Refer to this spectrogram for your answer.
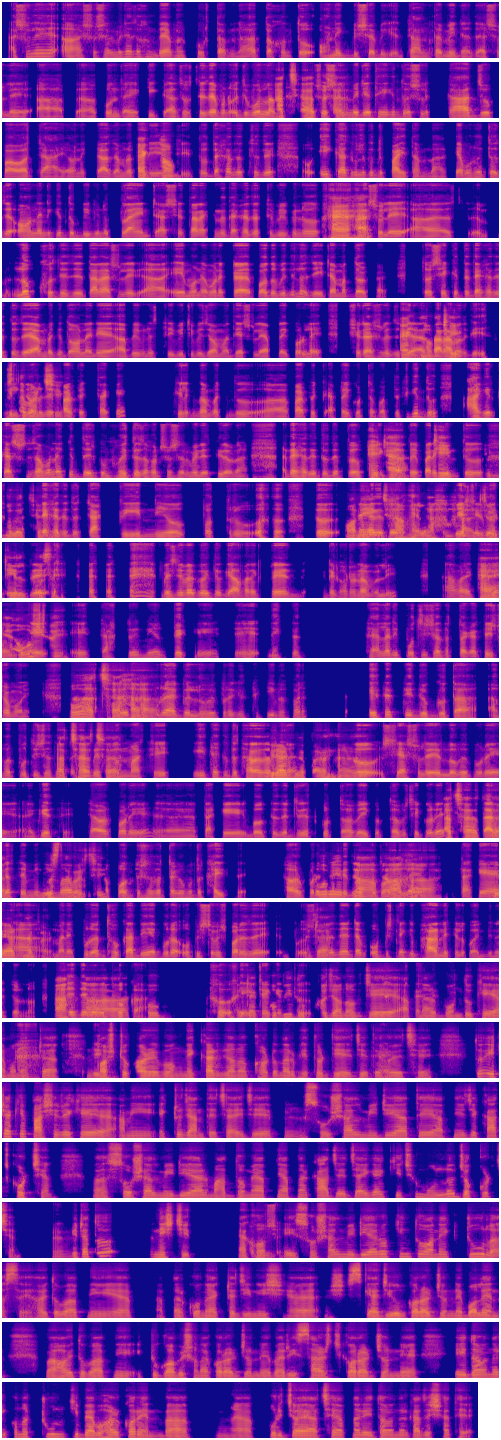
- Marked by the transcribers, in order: laughing while speaking: "আচ্ছা, আচ্ছা"; tapping; laughing while speaking: "ঝামেলা, জটিল প্রসে"; chuckle; laughing while speaking: "আচ্ছা"; laughing while speaking: "ব্যাপার"; laughing while speaking: "বাবা!"; laughing while speaking: "তো"; chuckle; in English: "schedule"
- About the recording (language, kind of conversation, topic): Bengali, podcast, সোশ্যাল মিডিয়া কীভাবে আপনার কাজকে বদলে দেয়?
